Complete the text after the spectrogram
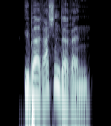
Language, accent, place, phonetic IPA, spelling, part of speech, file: German, Germany, Berlin, [yːbɐˈʁaʃn̩dəʁən], überraschenderen, adjective, De-überraschenderen.ogg
- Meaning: inflection of überraschend: 1. strong genitive masculine/neuter singular comparative degree 2. weak/mixed genitive/dative all-gender singular comparative degree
